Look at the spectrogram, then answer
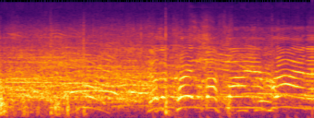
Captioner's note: crowd cheering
